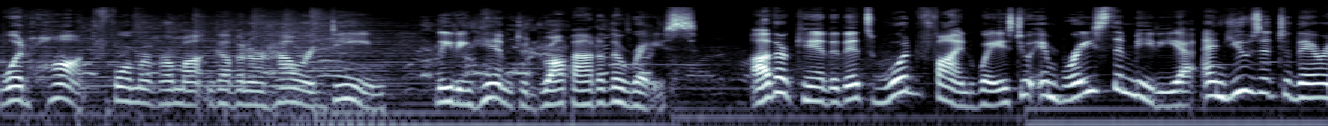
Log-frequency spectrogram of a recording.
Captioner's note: screaming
